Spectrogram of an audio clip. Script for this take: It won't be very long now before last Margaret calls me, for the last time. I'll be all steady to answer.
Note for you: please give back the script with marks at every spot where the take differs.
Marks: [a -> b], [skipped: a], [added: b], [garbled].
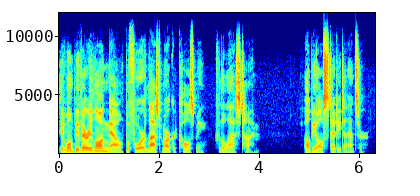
It won't be very long now before last Margaret calls me, for the last time. I'll be all steady to answer.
